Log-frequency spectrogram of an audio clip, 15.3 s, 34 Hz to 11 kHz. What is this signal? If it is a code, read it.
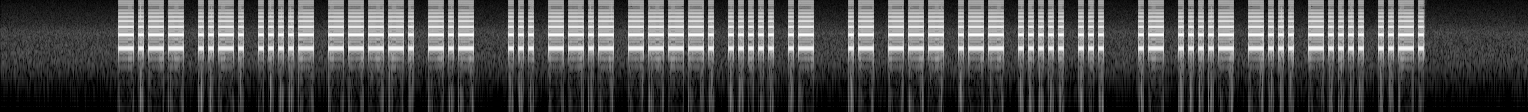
Morse code, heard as electronic beeps, machine-sent, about 24 wpm, 910 Hz. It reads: YF49K SQ95A AOW5S A4B6F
